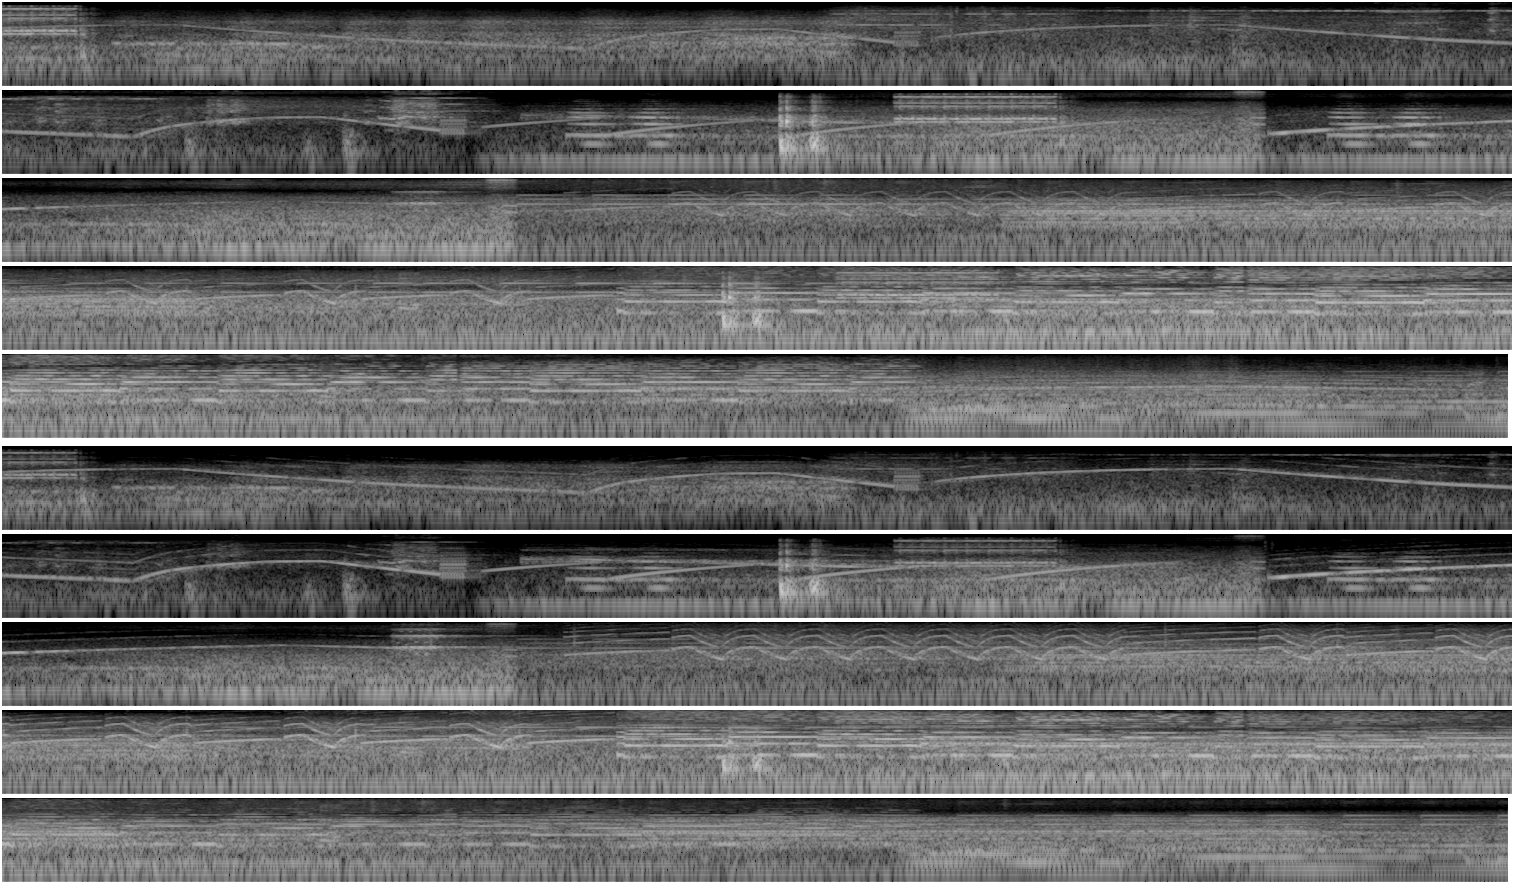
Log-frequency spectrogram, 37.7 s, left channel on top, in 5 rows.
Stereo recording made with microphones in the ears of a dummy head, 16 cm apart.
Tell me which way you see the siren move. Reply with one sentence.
You can hear the siren move to the left.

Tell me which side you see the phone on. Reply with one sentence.
You can hear the phone on the left.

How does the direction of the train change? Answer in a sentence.
You can hear the train move from left to right.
